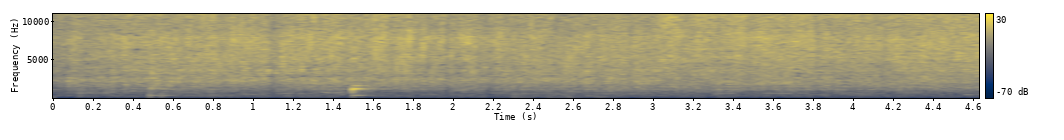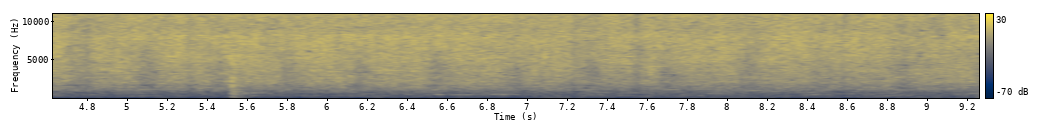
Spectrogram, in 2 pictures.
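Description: Raw mango pieces and green chillies sizzling in hot oil in a steel pan as they are tipped in and stirred, a steady hiss. Two sharp metal clinks against the pan, about one and a half seconds in and again about five and a half seconds in.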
